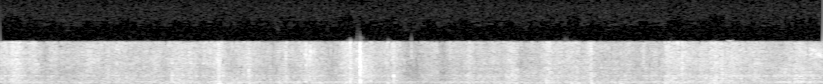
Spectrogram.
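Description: Light pattering and scratching of small animals moving about, many small clicks and scrapes, with one sharper click about two and a half seconds in.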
